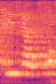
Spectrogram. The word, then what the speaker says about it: jirafa: Es el mismo sonido fuerte, pero jirafa se escribe con J. Con J.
